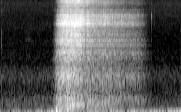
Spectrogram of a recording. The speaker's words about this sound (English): And let's start with breath. Let's breathe together three times.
